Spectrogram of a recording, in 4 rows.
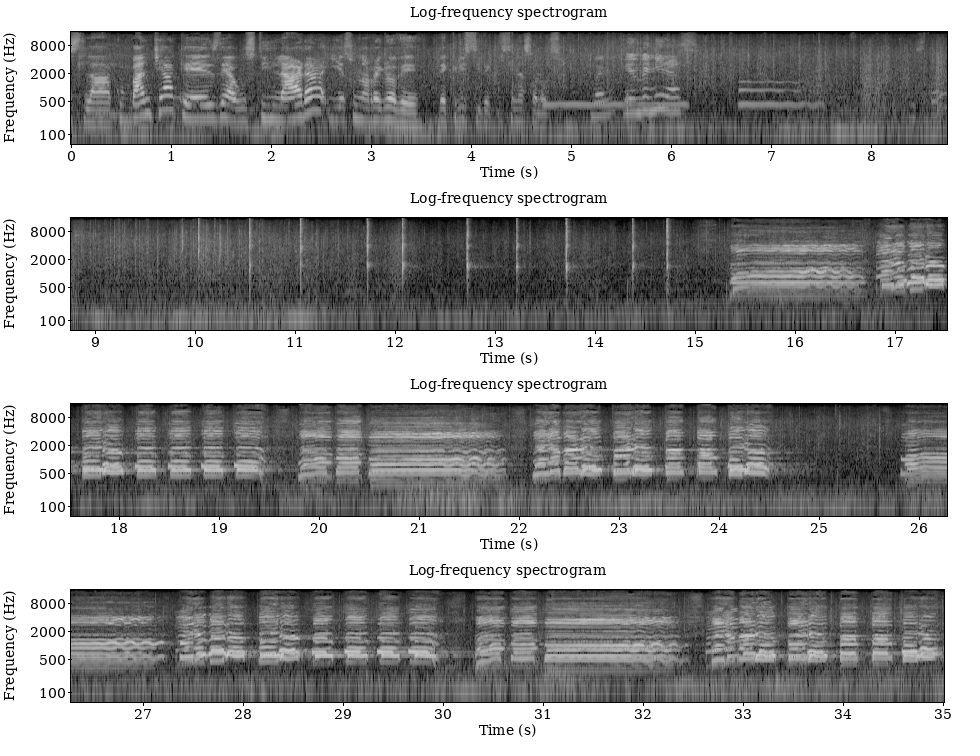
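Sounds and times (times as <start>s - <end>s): women singing a cappella harmony: 15.3s - 25.0s, 25.8s - 35.0s.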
